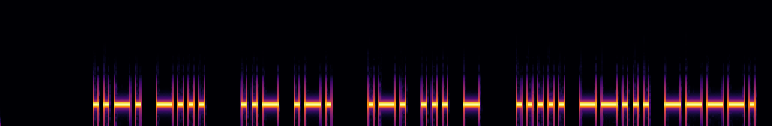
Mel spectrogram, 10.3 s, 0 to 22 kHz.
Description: Morse code, heard as a keyed tone, about 17 wpm, 700 Hz. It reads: FB UR RST 579
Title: Common QSO Phrases Encore 17wpm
